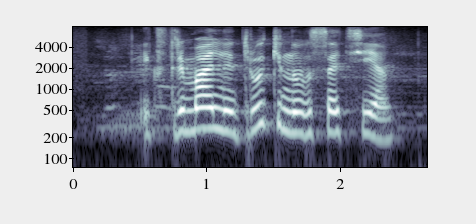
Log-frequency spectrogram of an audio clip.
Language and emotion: Russian, neutral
